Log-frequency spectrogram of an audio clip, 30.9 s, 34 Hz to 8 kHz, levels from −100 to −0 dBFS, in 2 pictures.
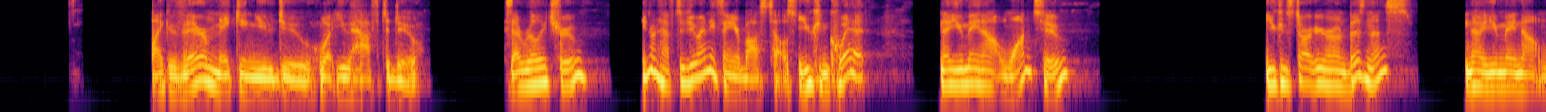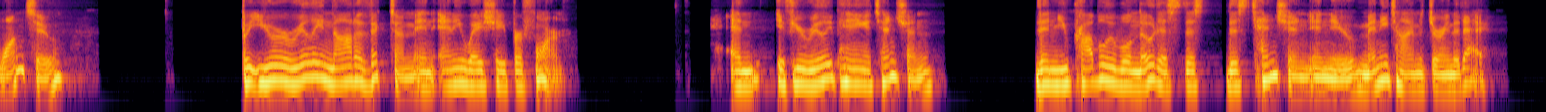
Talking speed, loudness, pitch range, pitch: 150 wpm, -15 LUFS, 110-165 Hz, 135 Hz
